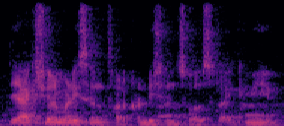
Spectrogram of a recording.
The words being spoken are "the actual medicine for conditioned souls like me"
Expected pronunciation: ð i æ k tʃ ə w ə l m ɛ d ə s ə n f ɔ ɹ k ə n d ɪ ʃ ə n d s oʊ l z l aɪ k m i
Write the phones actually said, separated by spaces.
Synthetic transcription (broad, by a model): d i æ k tʃ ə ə l m ɛ d ə s ə n f ɔ ɹ k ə n d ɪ ʃ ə n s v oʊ z l aɪ k m i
